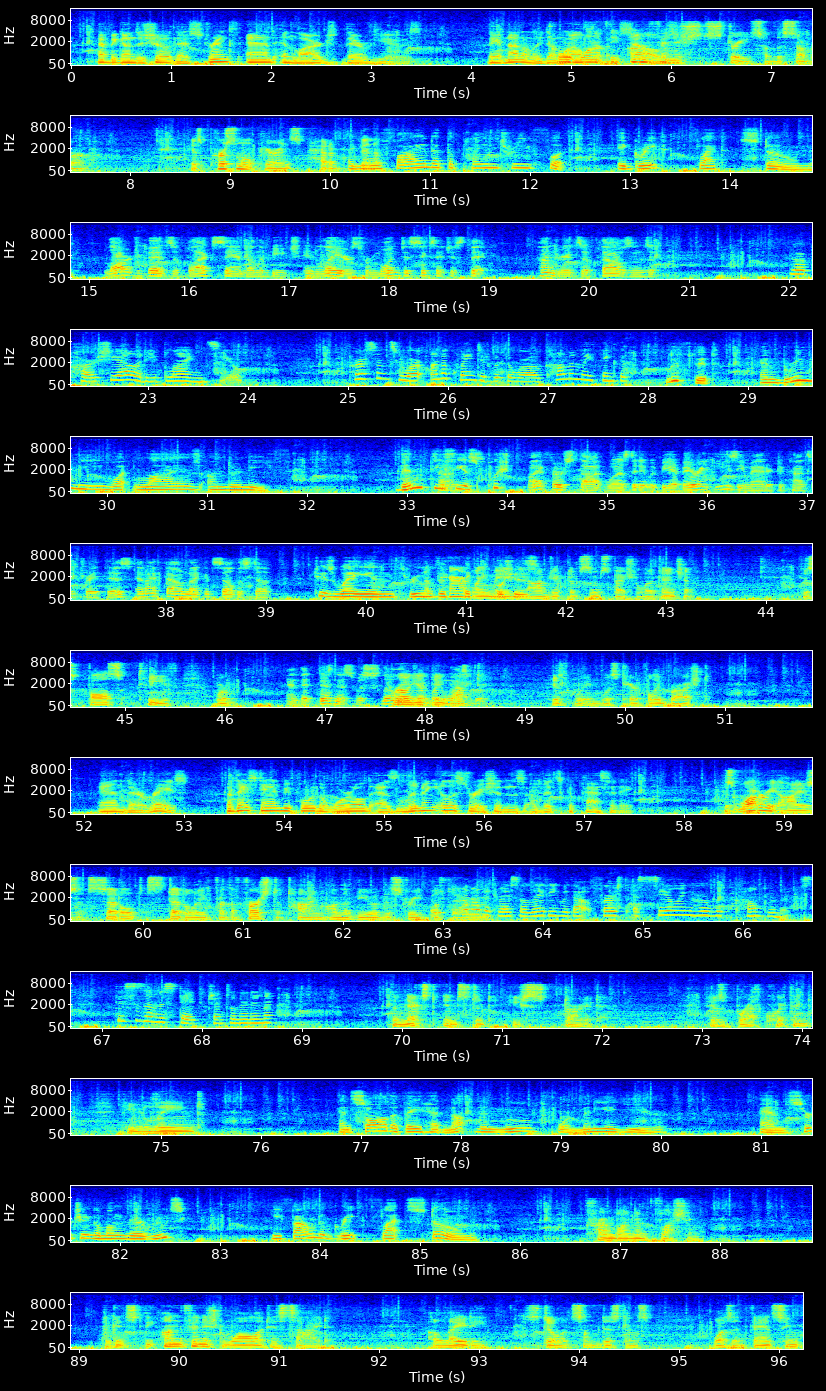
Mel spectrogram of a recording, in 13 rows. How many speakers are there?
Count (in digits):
5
